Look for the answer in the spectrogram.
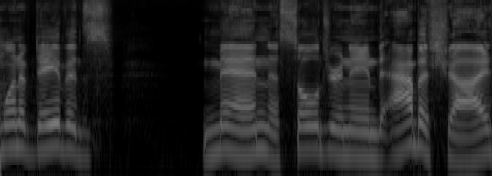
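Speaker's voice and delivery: normal talking voice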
